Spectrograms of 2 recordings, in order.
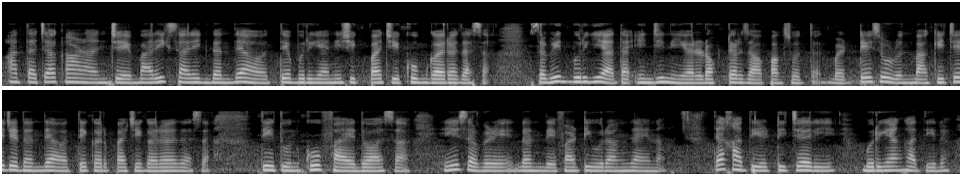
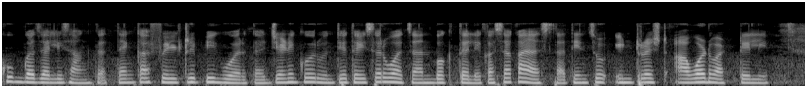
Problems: constant background noise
